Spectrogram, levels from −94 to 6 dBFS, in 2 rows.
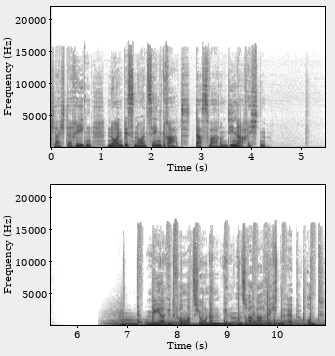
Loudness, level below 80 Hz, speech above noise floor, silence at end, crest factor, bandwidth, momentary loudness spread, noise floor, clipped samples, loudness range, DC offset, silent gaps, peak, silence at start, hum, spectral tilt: -21 LUFS; -34 dBFS; 55 dB; 0 s; 18 dB; 16.5 kHz; 10 LU; -75 dBFS; under 0.1%; 9 LU; under 0.1%; 5.88-6.41 s; -4 dBFS; 0 s; none; -6 dB/octave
